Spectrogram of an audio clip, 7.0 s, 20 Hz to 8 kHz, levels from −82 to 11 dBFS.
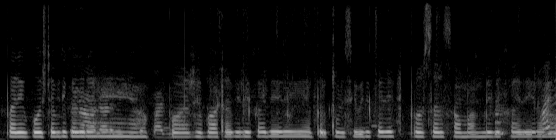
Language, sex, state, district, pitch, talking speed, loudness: Hindi, female, Chhattisgarh, Bilaspur, 255 Hz, 250 wpm, -28 LUFS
